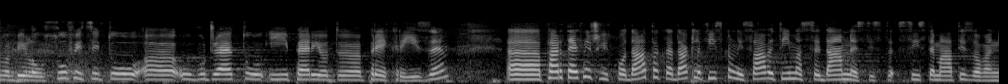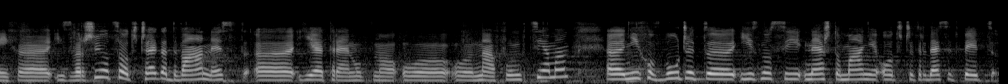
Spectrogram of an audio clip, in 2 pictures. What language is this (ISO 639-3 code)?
srp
